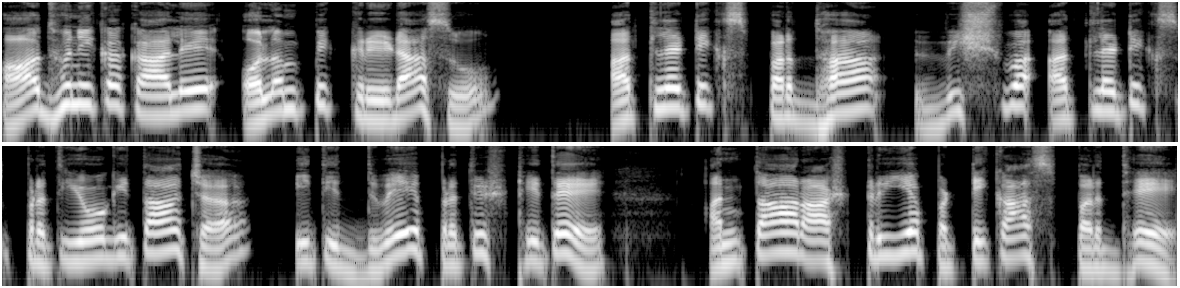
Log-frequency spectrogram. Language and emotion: Sanskrit, neutral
